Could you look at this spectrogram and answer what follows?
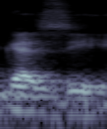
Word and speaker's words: ngazi: All spoons are called ngaji or ngazi. Ngaji is the central Igbo. That is the Igbo Izube, the generally accepted Igbo word. Okay. Then ngazi is just another name based on different dialects you find in Igbo land.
